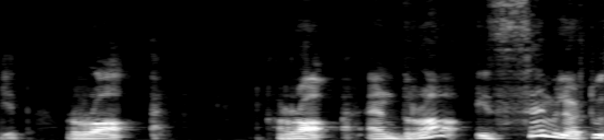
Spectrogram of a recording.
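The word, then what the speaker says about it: راء: tongue is moving while we are pronouncing it ra ra and is similar to the D in shape but instead of having like an angle it's like a quarter of a circle okay ra and it's how it is joined is exactly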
